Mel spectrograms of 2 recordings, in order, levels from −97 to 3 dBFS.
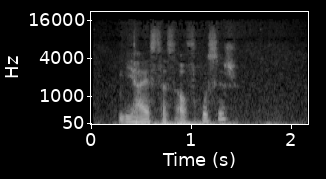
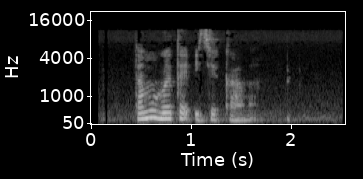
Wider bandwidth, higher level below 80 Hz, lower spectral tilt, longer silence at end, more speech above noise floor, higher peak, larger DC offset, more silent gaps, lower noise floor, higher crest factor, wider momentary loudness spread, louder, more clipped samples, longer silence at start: first, 16 kHz vs 11.5 kHz; first, -42 dBFS vs -80 dBFS; about the same, -5 dB/octave vs -5.5 dB/octave; second, 0.3 s vs 0.9 s; second, 22 dB vs 31 dB; about the same, -16 dBFS vs -14 dBFS; neither; neither; second, -55 dBFS vs -61 dBFS; about the same, 20 dB vs 18 dB; second, 8 LU vs 17 LU; second, -36 LUFS vs -30 LUFS; neither; second, 0.25 s vs 0.45 s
